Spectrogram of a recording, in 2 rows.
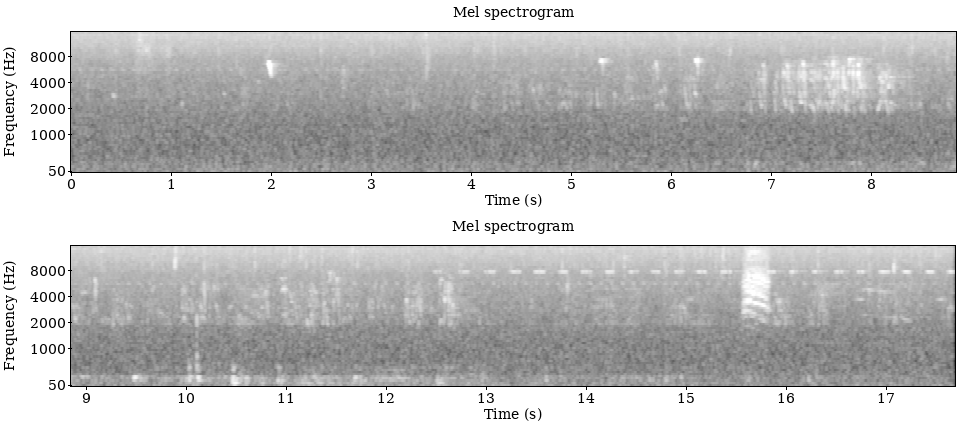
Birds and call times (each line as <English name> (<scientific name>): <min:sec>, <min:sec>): White-browed Sparrow-Weaver (Plocepasser mahali): 0:07.6
Eastern Violet-backed Sunbird (Anthreptes orientalis): 0:15.7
